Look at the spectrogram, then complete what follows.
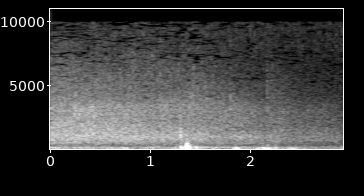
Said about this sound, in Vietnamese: Xin vị dành tràng pháo tay để lắng nghe sự chia sẻ của Đại Đức Thiện Trí.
